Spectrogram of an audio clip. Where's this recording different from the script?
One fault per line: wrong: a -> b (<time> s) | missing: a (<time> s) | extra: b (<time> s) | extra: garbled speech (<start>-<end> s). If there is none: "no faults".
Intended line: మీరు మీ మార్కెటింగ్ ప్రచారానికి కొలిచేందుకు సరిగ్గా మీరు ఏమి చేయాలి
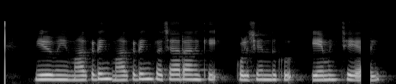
extra: మార్కెటింగ్ (1.2 s)
missing: సరిగ్గా మీరు (2.9 s)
